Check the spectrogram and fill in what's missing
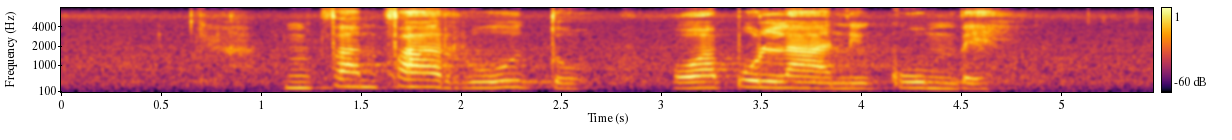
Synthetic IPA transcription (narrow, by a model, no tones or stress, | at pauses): ɱfaɱfar̤utɔ | wapʼulanikuːmbɛ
